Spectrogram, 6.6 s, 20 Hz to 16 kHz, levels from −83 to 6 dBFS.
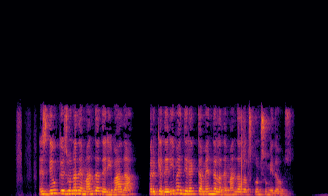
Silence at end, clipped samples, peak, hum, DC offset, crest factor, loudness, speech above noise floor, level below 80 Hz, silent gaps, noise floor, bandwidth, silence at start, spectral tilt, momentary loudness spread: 0.75 s; under 0.1%; -2 dBFS; none; under 0.1%; 16 dB; -17 LUFS; 29 dB; -56 dBFS; none; -46 dBFS; 7.8 kHz; 0.35 s; -4 dB/octave; 9 LU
